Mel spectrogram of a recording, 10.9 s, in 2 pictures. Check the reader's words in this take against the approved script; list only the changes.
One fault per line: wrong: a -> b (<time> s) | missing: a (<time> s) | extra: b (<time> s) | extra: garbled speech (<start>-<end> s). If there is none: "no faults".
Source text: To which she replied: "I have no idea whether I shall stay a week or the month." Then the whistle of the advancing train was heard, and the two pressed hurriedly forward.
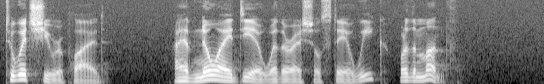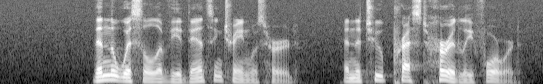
no faults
